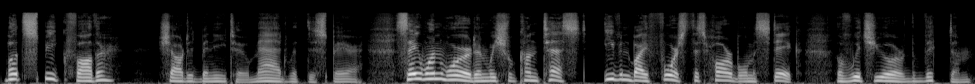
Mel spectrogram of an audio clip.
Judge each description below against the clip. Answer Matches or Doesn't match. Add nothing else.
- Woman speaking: Doesn't match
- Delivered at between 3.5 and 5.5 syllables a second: Matches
